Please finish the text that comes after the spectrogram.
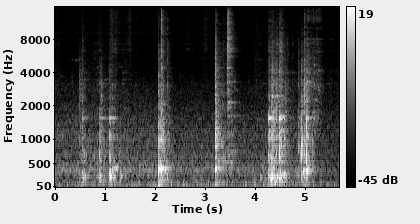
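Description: Metal pot lid set onto a cooking pot while preheating it for baking a plum cake, giving several separate clanks and rattles of metal on metal, moderately close, with no talking.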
